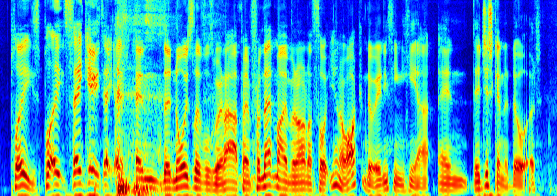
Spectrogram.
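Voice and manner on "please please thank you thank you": shrill, very high-pitched screaming. Speaker recalls screaming while engaged in a drill at a presentation, retelling a scream. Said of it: "I'm engaged in this drill and I'm screaming".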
